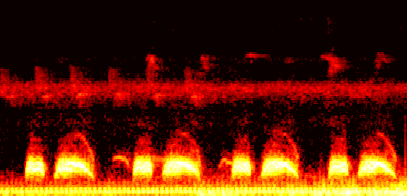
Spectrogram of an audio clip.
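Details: Spotted dove cooing in styles locally called gù phóng, kèm and gù lăn săn: low paired hooting coos, a short note then a longer downward-curving one, repeated about once a second over a steady low hum.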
